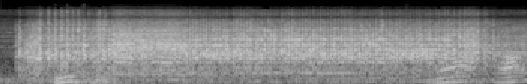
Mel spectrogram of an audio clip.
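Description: A new unibit step drill bit grinds steadily through metal, a continuous loud whirring bore lasting nearly the whole moment, with faint voices murmuring beneath.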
